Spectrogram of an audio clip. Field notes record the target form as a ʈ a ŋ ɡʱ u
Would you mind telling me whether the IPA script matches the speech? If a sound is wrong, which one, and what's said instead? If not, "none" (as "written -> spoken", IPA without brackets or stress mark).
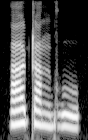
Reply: none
